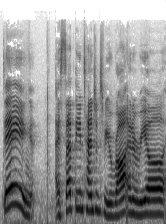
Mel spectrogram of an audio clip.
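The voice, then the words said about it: Tearful, emotional voice. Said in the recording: “I'm about to get emotional. ... classic, classic Cancer tears”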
